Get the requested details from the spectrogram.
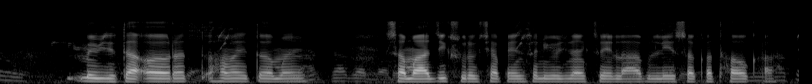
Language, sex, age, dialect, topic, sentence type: Chhattisgarhi, male, 18-24, Northern/Bhandar, banking, question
